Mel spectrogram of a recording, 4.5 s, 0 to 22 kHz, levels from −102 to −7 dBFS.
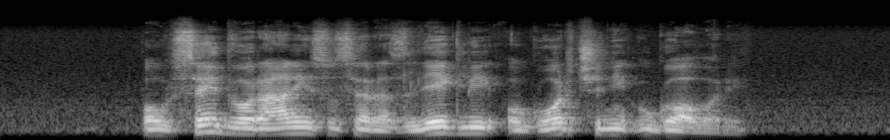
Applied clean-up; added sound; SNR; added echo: none; none; none; none.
